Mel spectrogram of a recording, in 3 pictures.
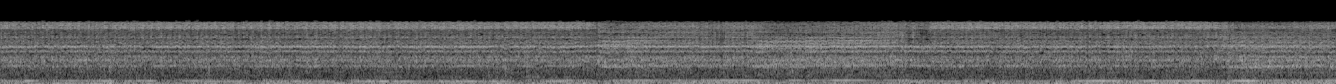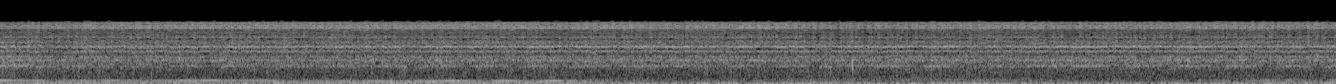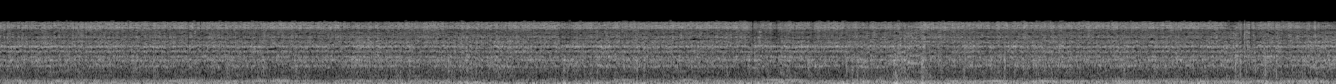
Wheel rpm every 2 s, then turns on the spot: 120, 120, 110, 110, 120, 110, 110, 110, 110, 120, 120, 110, 110, 110, 110, 110, 120, 120, 120, 110.
none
